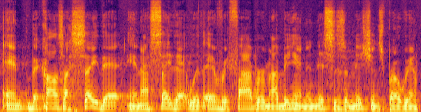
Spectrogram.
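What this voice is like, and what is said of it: Northeast Mississippi Southern accent. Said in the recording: “he can't do much about my sound and my accent ... I'm still from Northeast Mississippi, and everyone knows it ... you're from the South”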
